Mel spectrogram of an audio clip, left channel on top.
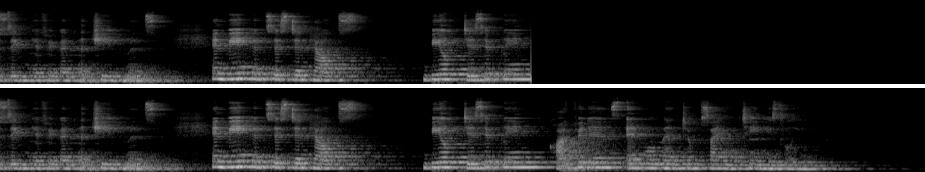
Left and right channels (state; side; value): drops out; left; at 5.4 s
